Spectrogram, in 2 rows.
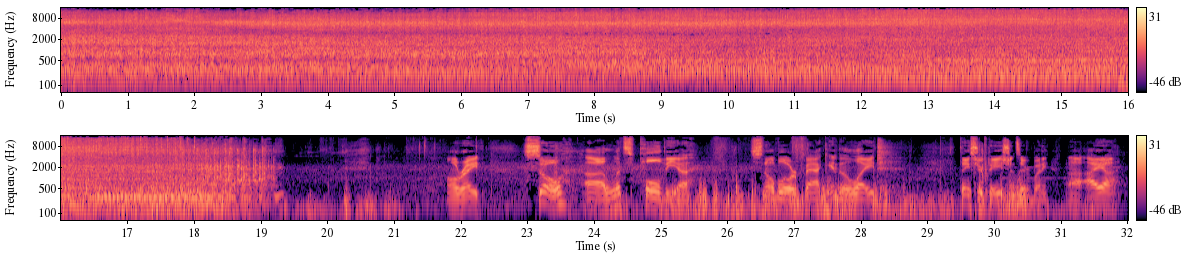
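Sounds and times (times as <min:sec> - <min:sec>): snowblower engine running: 0:00.0 - 0:19.4.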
